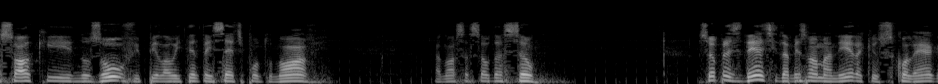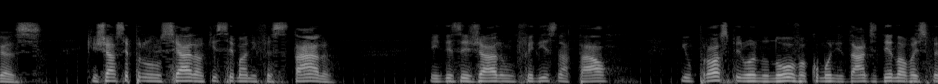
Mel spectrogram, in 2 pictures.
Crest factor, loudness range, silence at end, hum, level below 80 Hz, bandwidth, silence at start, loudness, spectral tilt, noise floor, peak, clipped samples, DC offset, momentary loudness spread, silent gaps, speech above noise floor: 20 dB; 5 LU; 0 s; none; -60 dBFS; 7.6 kHz; 0 s; -31 LUFS; -5 dB/octave; -65 dBFS; -10 dBFS; under 0.1%; under 0.1%; 12 LU; none; 35 dB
